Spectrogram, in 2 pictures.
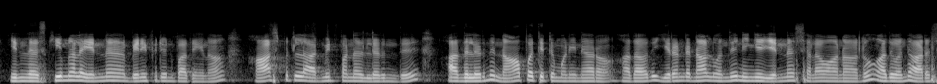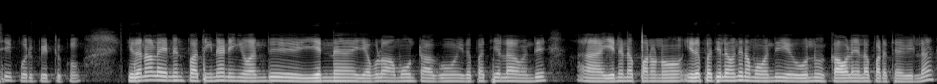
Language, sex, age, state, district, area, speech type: Tamil, male, 30-45, Tamil Nadu, Erode, rural, spontaneous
